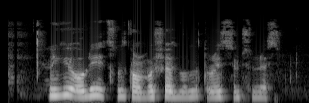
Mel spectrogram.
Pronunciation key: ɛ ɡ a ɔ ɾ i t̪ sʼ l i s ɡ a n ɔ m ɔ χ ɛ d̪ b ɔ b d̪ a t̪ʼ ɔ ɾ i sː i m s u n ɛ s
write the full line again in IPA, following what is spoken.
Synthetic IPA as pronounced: i ɡ i ɔ ɾ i t̪ sʼ l i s ɡ a m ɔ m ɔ ʃ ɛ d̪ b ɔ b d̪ a t̪ʼ u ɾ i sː i m s u n ɛ s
